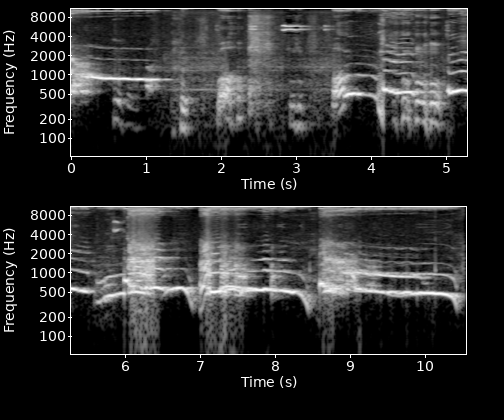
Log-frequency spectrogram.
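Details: Three house Beagles greet their returning owner with a howling chorus, the person howling along; repeated drawn-out howls that bend upward at the start and hold steady, separated by short yelps and pauses.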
